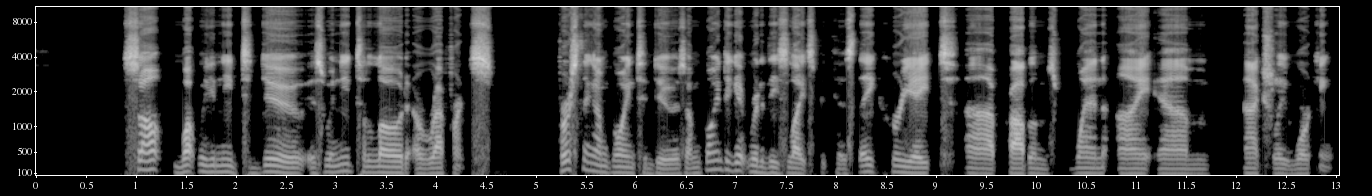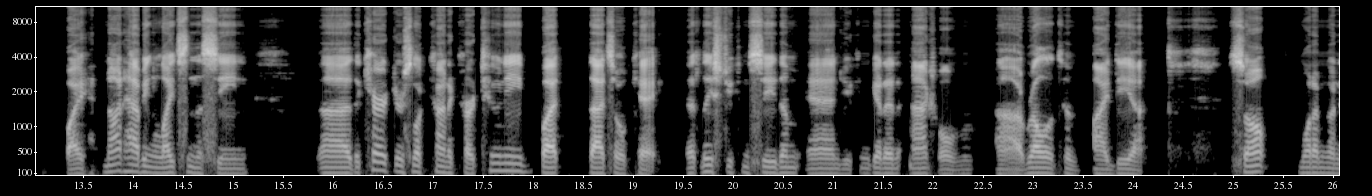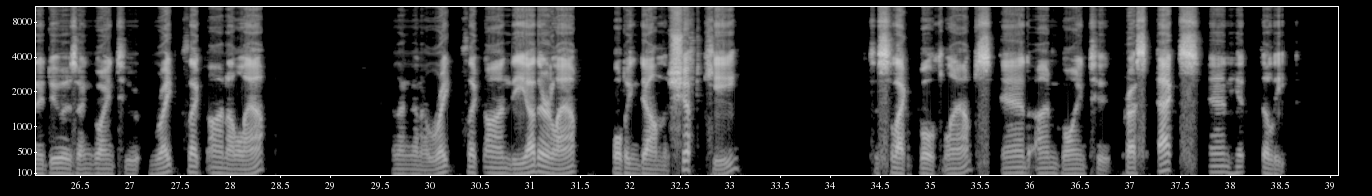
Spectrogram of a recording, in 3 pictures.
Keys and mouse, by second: 0.0-1.3 middle drag, 1.9 KP_1, 5.0-12.5 middle drag, 13.0-15.3 middle drag, 19.5-25.0 middle drag, 28.8-38.4 drag.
